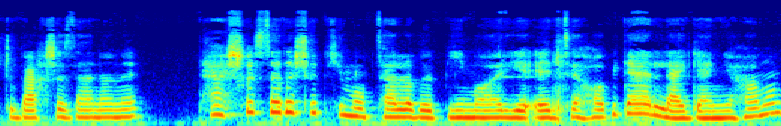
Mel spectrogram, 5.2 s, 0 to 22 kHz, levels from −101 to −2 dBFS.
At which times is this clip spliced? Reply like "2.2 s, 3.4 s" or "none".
1.2 s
